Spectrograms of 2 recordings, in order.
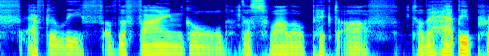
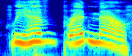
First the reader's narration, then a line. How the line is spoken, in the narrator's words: they cried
